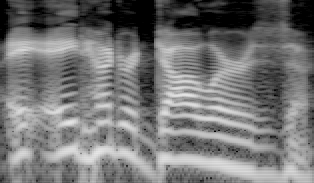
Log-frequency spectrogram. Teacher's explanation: the S sounds like a Z at the end of that word because it comes after a voice consonant.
